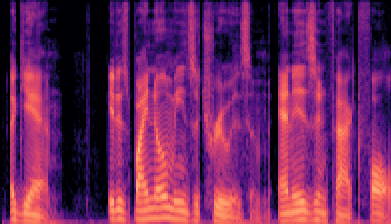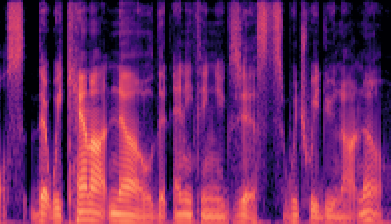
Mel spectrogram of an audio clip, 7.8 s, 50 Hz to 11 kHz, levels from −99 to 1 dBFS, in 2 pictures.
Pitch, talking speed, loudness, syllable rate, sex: 95 Hz, 190 wpm, -22 LUFS, 4.4 syllables/s, male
